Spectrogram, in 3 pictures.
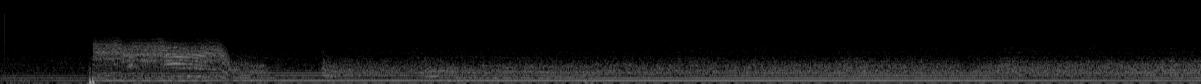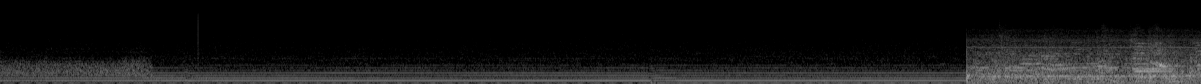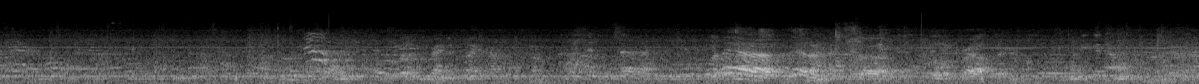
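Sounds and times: electrical mains hum: 0:00.0 - 0:36.0.

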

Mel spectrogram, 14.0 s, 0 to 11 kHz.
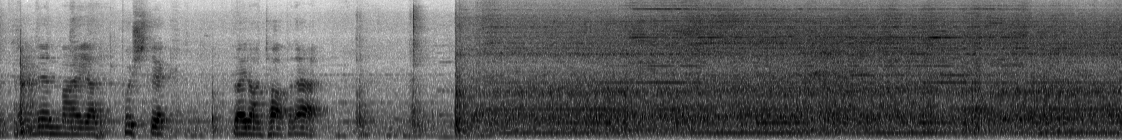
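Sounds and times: table saw motor hum: 0:05.7 - 0:14.0
saw blade rasping through wood: 0:06.0 - 0:14.0.

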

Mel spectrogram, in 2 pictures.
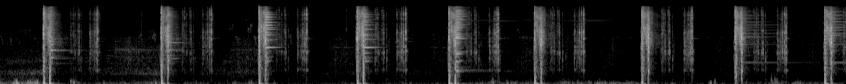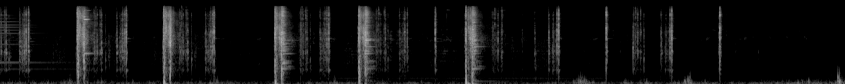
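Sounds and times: rifle lever clicks: 0:00.4 - 0:15.8
rifle shots: 0:01.6 - 0:05.8, 0:06.4 - 0:10.6, 0:11.2 - 0:14.0
bullets ringing on steel targets: 0:02.6 - 0:03.0, 0:03.6 - 0:03.9, 0:04.5 - 0:05.0, 0:07.4 - 0:09.6, 0:12.1 - 0:12.4, 0:13.0 - 0:13.5.

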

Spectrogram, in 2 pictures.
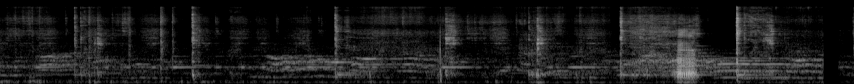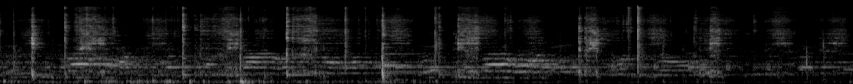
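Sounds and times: metal spatula scraping a pan: 0:00.0 - 0:17.0.

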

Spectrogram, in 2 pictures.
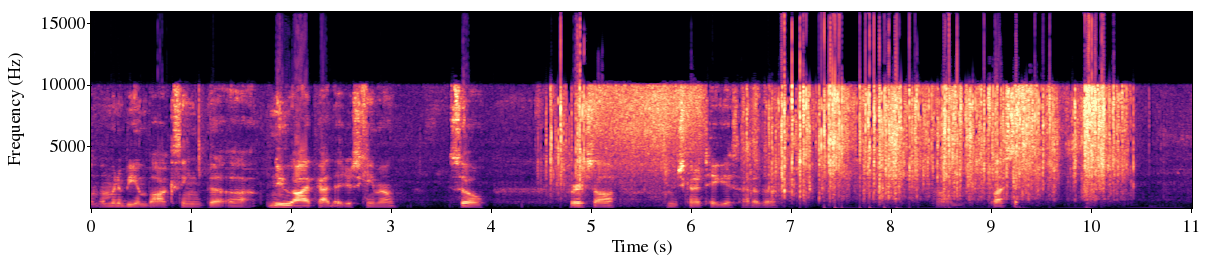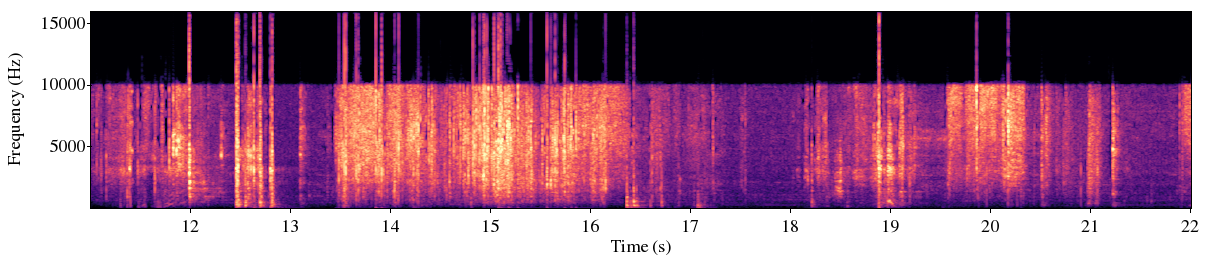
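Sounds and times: plastic bag crinkling: 0:04.4 - 0:12.0, 0:13.4 - 0:16.4.

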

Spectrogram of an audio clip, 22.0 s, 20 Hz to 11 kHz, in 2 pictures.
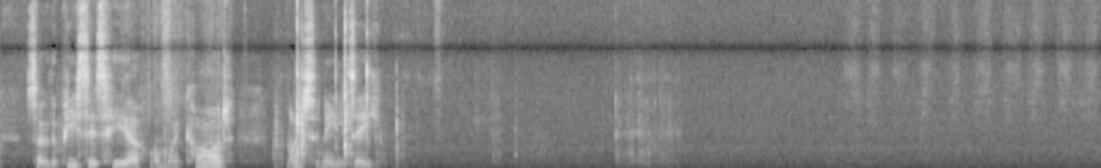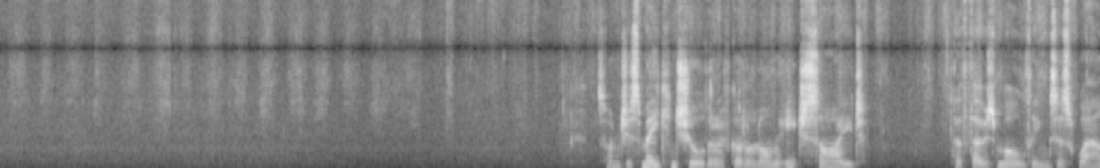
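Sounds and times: paintbrush strokes on wood: 0:08.4 - 0:22.0.

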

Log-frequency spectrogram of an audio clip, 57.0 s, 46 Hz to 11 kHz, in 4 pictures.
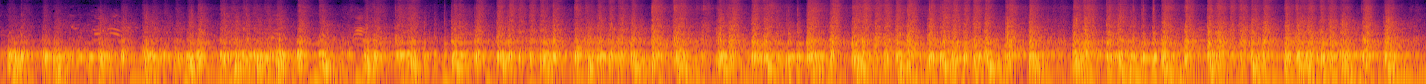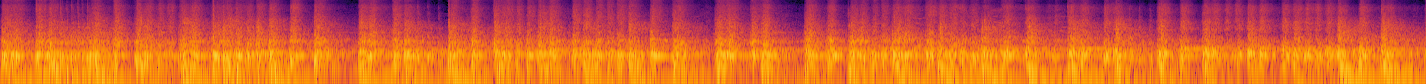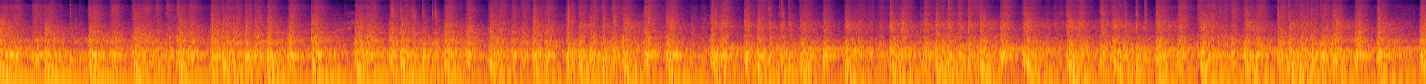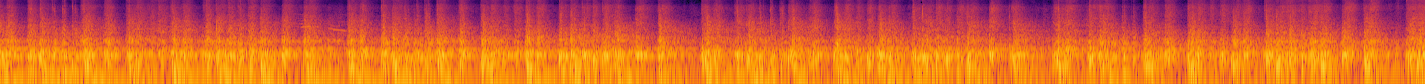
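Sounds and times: marching drums playing: 0:00.0 - 0:57.0.

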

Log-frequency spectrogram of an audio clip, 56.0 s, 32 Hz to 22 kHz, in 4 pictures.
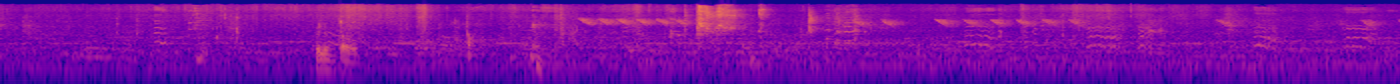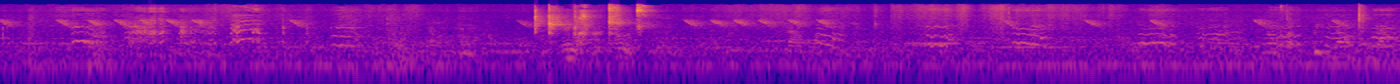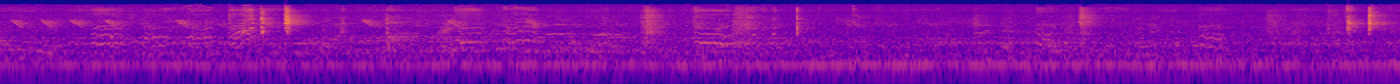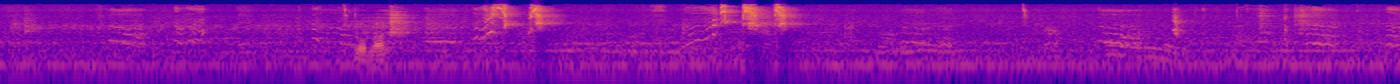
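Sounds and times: steady low hum: 0:03.7 - 0:56.0
baby monkeys squeaking: 0:05.8 - 0:12.8, 0:13.4 - 0:17.7, 0:19.2 - 0:22.6, 0:23.2 - 0:36.1, 0:41.2 - 0:47.8, 0:48.8 - 0:51.6, 0:52.3 - 0:56.0
animal high-pitched chirps: 0:46.3 - 0:47.6, 0:48.9 - 0:50.1.

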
